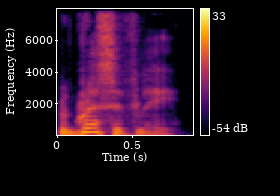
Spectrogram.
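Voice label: "progressively", British English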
